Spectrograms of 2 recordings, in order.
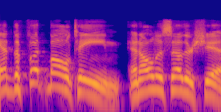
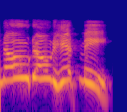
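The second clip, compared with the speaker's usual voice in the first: mock desperate begging, high and drawn-out; 11 semitones higher than usual. Retelling a wrestling angle where he pleads not to be hit: imitating himself begging. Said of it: "And then I'm begging".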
